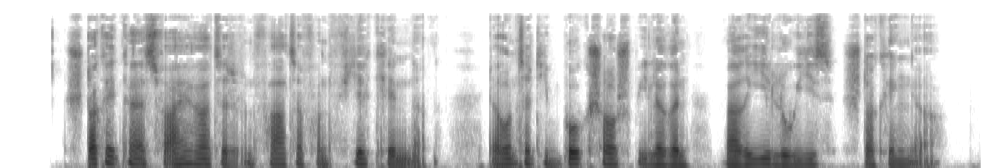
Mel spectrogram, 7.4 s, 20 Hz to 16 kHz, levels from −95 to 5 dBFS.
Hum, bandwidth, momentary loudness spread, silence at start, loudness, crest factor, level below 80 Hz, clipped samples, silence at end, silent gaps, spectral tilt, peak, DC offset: none; 11.5 kHz; 8 LU; 0.5 s; -24 LUFS; 20 dB; -46 dBFS; under 0.1%; 0.35 s; none; -6.5 dB/octave; -4 dBFS; under 0.1%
